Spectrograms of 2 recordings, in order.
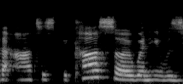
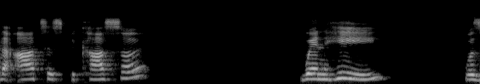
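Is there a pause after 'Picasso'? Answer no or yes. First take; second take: no; yes. First: It runs on without a pause after Picasso. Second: There is a pause after Picasso. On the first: The speaker calls it right. "So it should be" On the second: The speaker calls it wrong. "not like this"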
